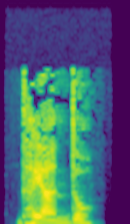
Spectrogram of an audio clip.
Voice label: Pay attention urdu; Time and Routine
